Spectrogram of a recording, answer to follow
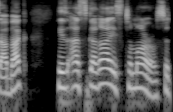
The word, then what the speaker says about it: Sabag: Though it's spelled with an ALF in front, it's pronounced Sabag.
